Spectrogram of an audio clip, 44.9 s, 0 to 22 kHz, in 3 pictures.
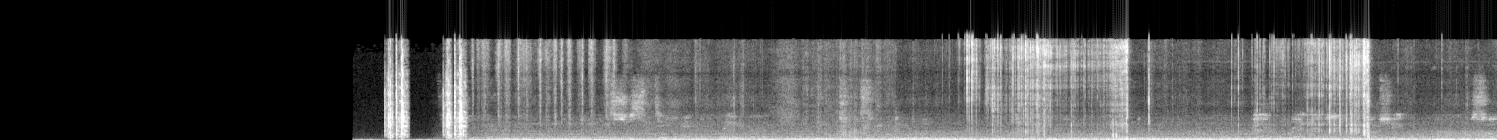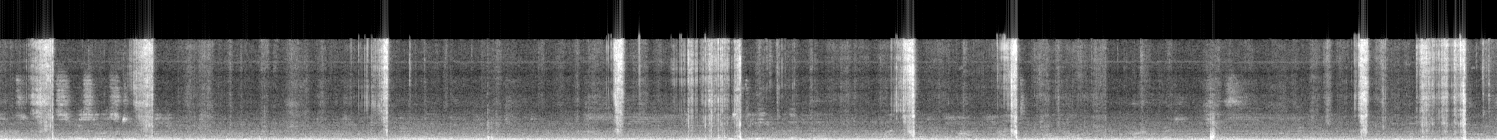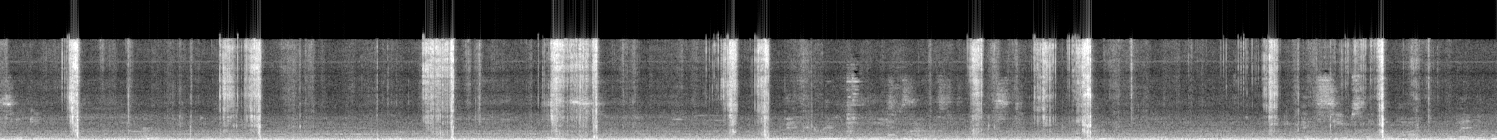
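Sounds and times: sponge tearing with crackly ripping: 0:09.5 - 0:11.6, 0:12.3 - 0:13.8, 0:18.5 - 0:18.9, 0:21.0 - 0:22.5, 0:23.9 - 0:24.2, 0:28.4 - 0:29.8, 0:32.1 - 0:32.6, 0:34.2 - 0:34.6, 0:35.3 - 0:36.0, 0:37.0 - 0:37.7, 0:39.6 - 0:41.1, 0:42.2 - 0:43.9.

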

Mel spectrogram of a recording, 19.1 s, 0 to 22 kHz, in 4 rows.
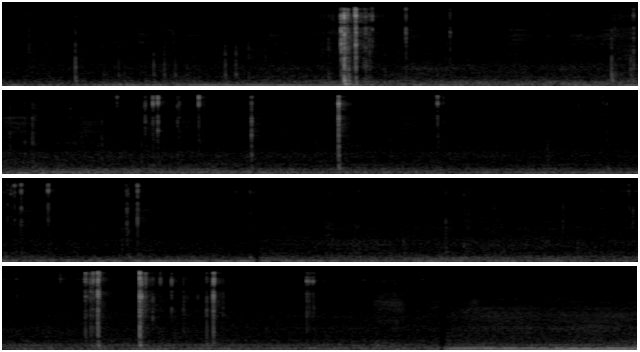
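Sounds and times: tweezers clicking on plastic: 0:04.6 - 0:08.2, 0:09.2 - 0:10.8.

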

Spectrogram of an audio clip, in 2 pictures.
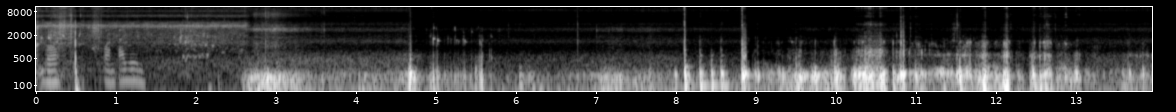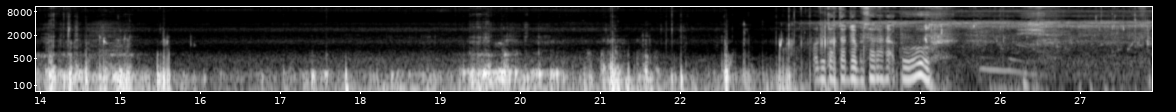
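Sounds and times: underwater gurgling: 0:01.4 - 0:27.9
muffled underwater rumbling thuds: 0:04.6 - 0:06.3, 0:07.0 - 0:24.1.

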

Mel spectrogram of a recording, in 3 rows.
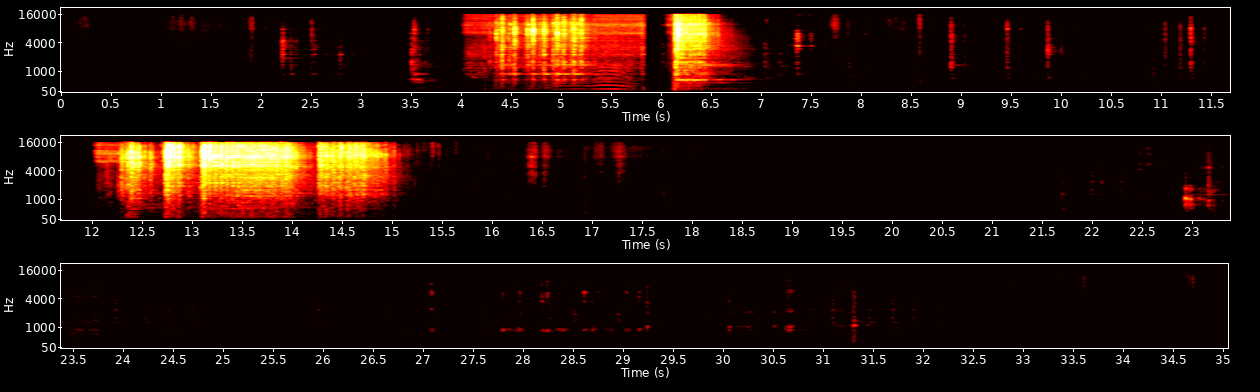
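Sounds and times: pneumatic impact wrench hammering: 0:04.0 - 0:06.9, 0:12.1 - 0:15.2.

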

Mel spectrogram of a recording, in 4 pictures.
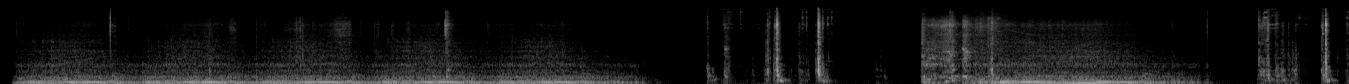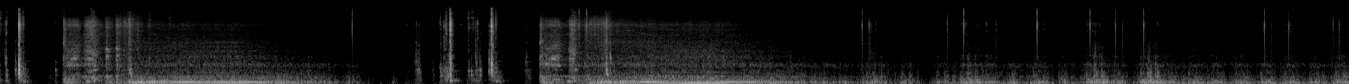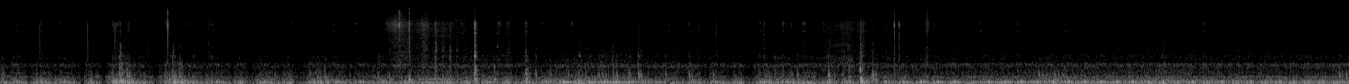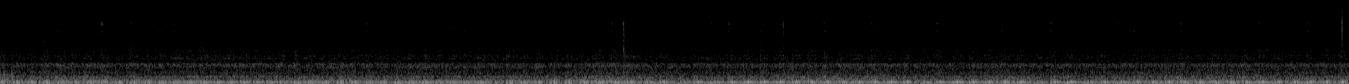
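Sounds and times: engine small ticks: 0:01.0 - 0:01.4, 0:22.0 - 0:30.7, 0:31.4 - 0:41.8, 0:43.7 - 0:53.9
car engine idling unevenly: 0:21.3 - 0:53.9.

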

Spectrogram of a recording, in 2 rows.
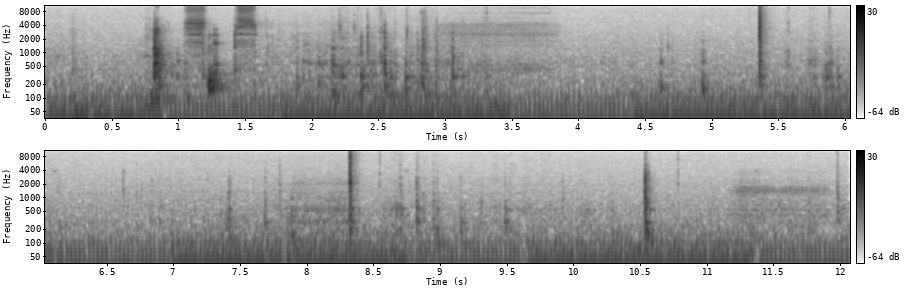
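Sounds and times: wire snips clicking: 0:05.4 - 0:05.7.

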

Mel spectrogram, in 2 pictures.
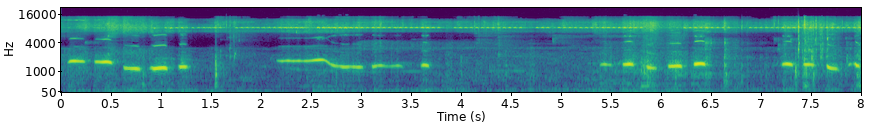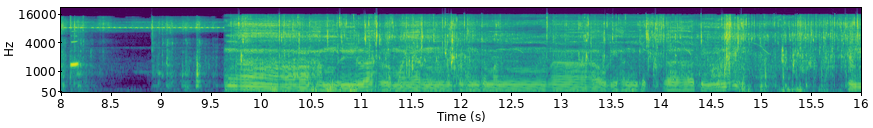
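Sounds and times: person whistling a tune: 0:00.0 - 0:01.3, 0:02.2 - 0:03.8, 0:05.4 - 0:06.6, 0:07.2 - 0:08.3.

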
